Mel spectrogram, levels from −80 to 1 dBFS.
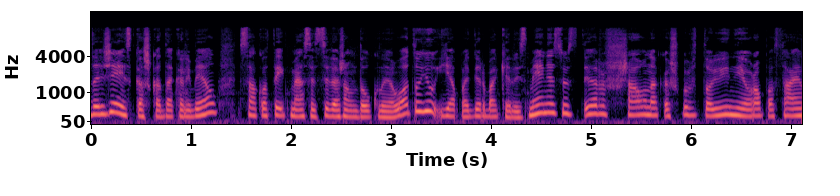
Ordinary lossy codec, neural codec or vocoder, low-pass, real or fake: MP3, 48 kbps; autoencoder, 22.05 kHz, a latent of 192 numbers a frame, VITS, trained on many speakers; 9.9 kHz; fake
